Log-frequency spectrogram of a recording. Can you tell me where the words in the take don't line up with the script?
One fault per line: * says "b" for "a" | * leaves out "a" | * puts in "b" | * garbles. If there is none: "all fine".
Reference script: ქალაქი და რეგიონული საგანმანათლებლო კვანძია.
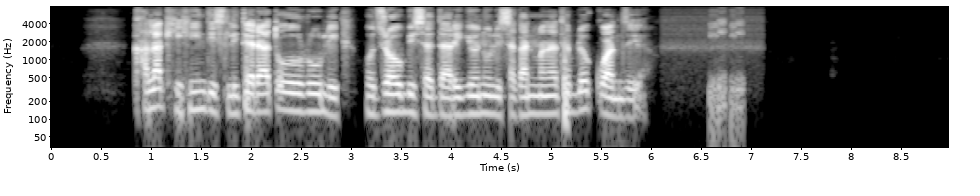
* puts in "ჰინდის ლიტერატურული მოძრაობისა"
